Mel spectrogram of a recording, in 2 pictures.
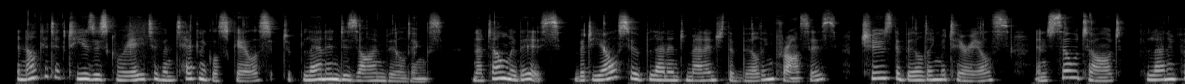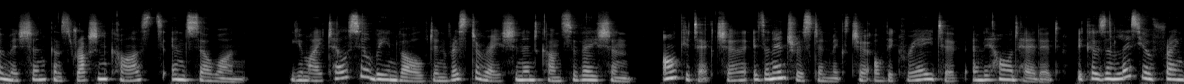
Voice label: Voice Eng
